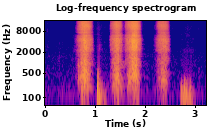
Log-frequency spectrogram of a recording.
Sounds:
Sniff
